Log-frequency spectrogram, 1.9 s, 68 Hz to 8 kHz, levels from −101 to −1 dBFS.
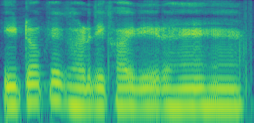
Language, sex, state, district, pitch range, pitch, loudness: Hindi, male, Jharkhand, Garhwa, 130-140 Hz, 135 Hz, -15 LUFS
